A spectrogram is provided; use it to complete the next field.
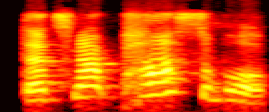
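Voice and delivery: sudden exclamation. Narrator reads a character reacting to a snake wrangler's report: exclaimed. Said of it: "Curly exclaimed".

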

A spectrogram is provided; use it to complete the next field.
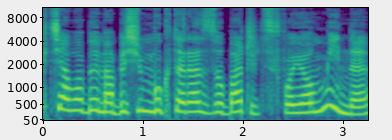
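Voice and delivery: genuinely amused, high-pitched delivery. Mrs Silas greets the pastor as he walks in, exclaimed, genuinely amused. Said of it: "wykrzyknęła szczerze rozbawiona".

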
